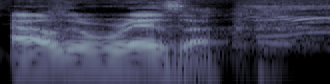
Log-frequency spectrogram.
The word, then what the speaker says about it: Alireza: And my name is Alireza. Alireza. Put the emphasis on the wrong part.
